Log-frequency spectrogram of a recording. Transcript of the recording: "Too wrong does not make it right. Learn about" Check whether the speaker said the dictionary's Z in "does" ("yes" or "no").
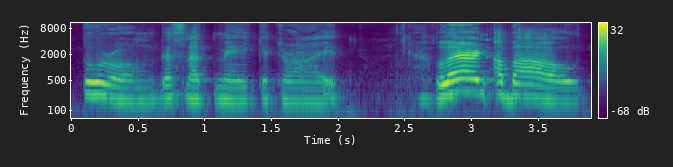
no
